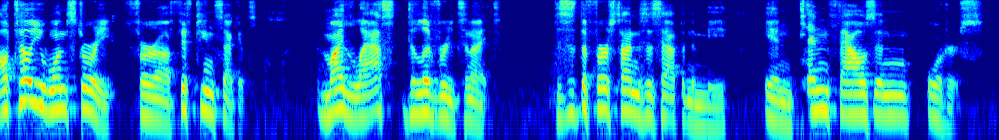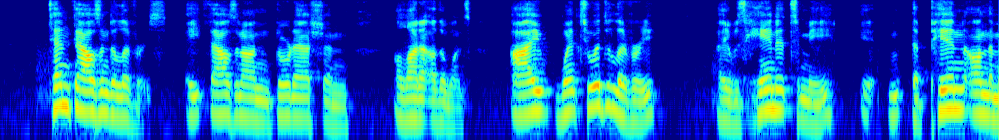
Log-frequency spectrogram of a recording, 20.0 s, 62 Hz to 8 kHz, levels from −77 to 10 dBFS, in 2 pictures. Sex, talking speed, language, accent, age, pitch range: male, 155 wpm, English, American, 30-49, 120-165 Hz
